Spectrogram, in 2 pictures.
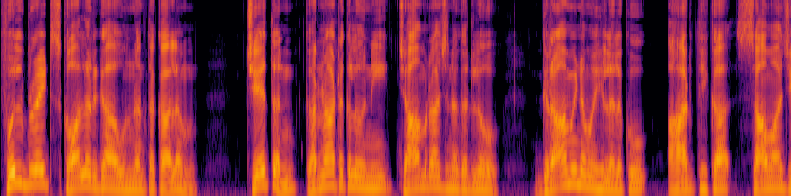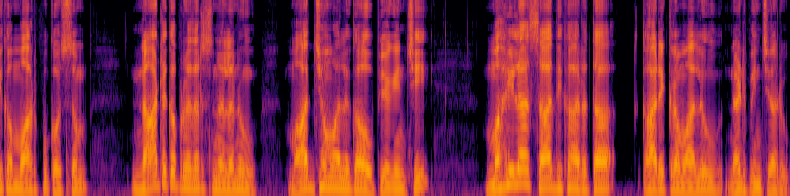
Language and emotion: Telugu, neutral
